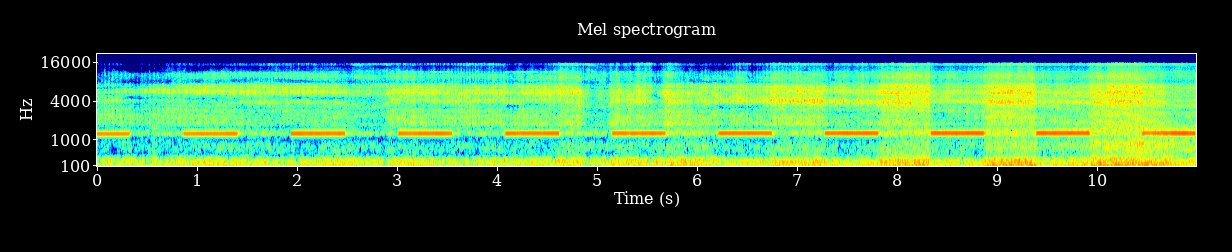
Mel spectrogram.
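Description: Caterpillar motor grader reversing: its backup alarm beeps about once a second over the rumble of the diesel engine, growing louder as the machine comes closer.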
